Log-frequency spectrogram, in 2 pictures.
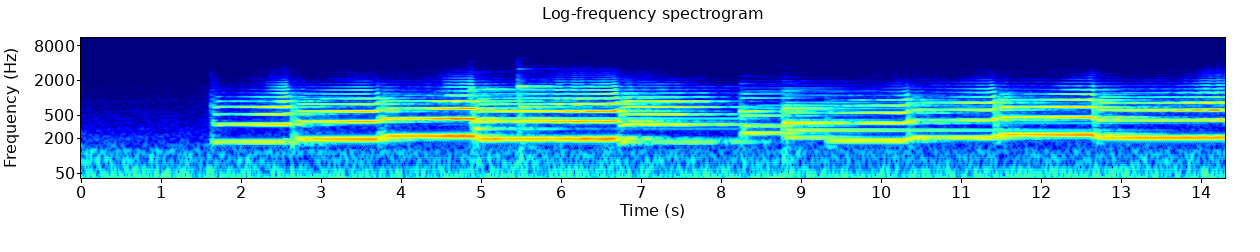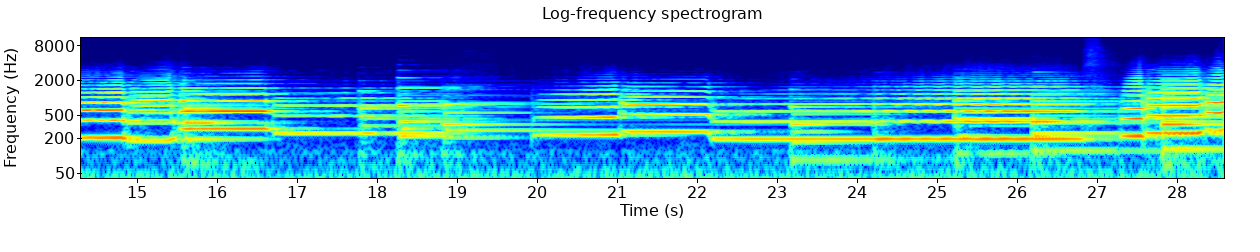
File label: Sonata for Clarinet & Piano - Mvt. 2. Andantino, Vivace a leggiero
